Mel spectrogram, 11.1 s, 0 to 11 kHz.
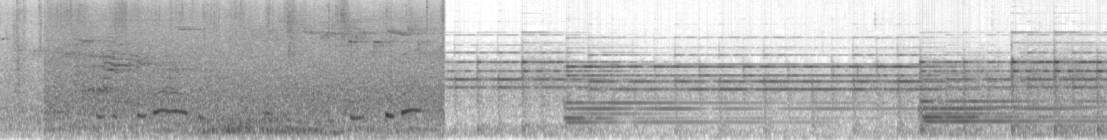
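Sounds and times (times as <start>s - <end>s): bird calling: 0.0s - 4.5s
woodland ambience: 0.0s - 4.5s
chiming bell-like music: 4.0s - 11.0s.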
